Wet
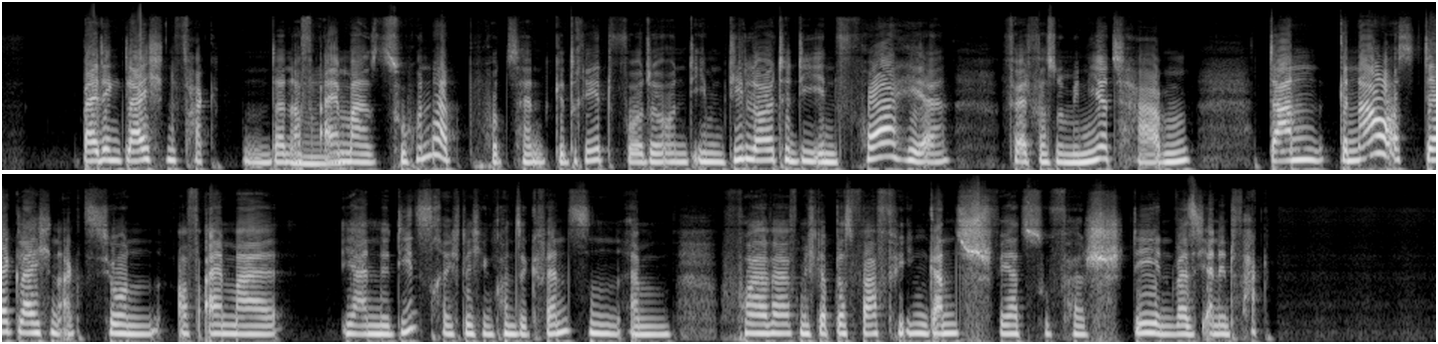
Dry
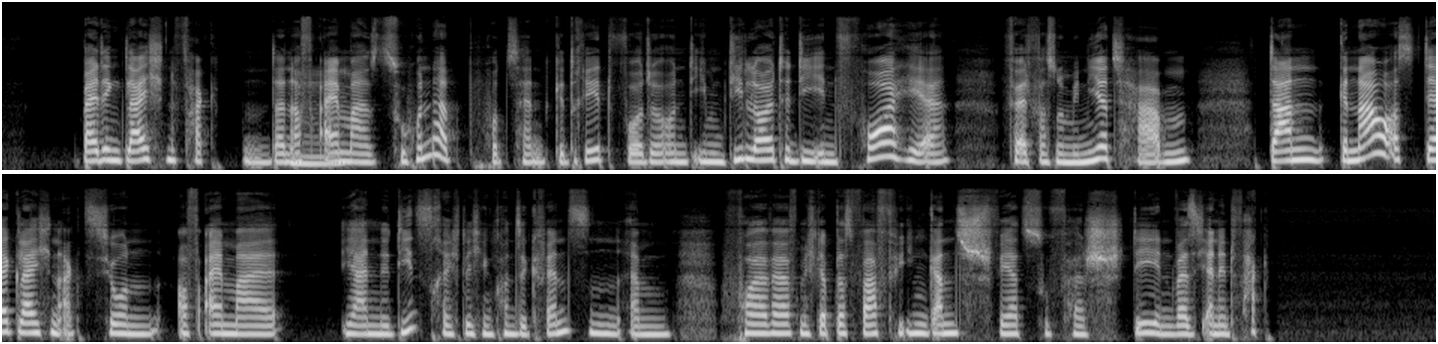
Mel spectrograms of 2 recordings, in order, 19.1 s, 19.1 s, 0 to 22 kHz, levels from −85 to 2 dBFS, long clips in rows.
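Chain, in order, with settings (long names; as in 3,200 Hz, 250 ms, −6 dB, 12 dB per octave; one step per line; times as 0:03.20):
shaped tremolo triangle 3.5 Hz, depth 45%
harmonic generator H 3 −14 dB, 5 −11 dB, 8 −19 dB, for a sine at −1 dBFS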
